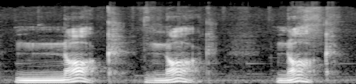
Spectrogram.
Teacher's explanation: has a silent K in the front. We don't hear that K. We just hear the N that comes after it. So K N gives us the sound knock.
